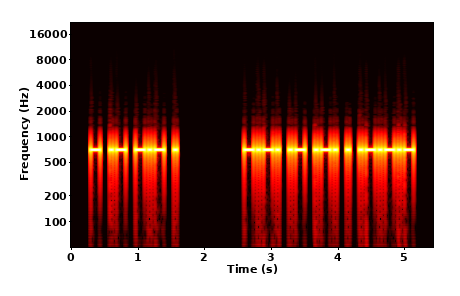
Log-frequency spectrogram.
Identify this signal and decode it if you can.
Morse code, heard as a keyed tone, about 25 wpm, 700 Hz. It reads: TAKE CARE.
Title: 3x Word-Spacing - Sentences from Top 300 Words - 25wpm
